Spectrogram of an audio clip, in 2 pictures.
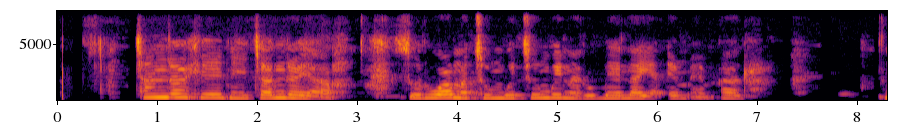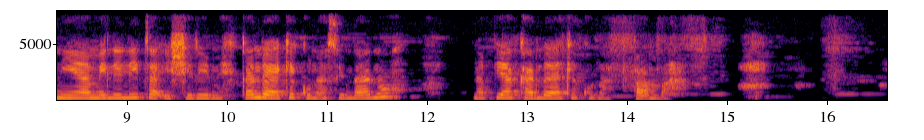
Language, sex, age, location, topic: Swahili, female, 18-24, Nakuru, health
